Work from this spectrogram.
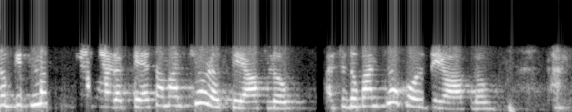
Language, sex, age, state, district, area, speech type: Urdu, female, 18-30, Bihar, Supaul, rural, conversation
